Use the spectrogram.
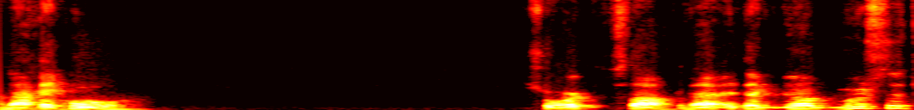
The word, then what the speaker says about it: arrêt-court: It's actually pronounced l'arrêt-court.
